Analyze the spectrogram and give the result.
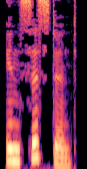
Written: insistant

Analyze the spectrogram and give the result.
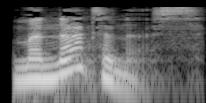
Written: monotonous

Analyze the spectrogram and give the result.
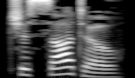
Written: chisato

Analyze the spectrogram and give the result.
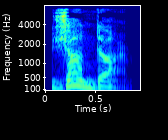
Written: gendarme

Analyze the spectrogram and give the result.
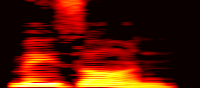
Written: maison

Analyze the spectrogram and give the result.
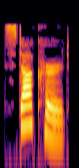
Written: stockhard

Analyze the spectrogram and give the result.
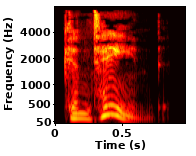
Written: contained

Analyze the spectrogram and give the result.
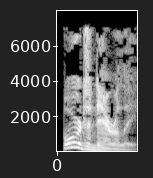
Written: ordinarily

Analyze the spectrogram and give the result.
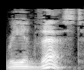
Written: reinvest

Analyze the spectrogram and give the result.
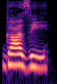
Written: ghazi

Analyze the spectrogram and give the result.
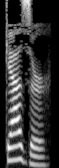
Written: gazar

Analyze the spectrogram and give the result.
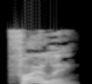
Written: filing

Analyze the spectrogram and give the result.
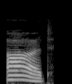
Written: aude

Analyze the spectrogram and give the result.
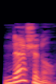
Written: national

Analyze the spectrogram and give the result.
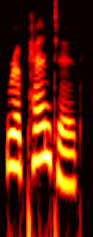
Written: repented

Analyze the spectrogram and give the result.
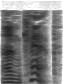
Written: uncap

